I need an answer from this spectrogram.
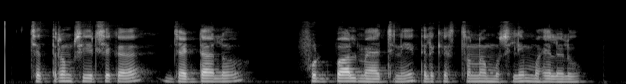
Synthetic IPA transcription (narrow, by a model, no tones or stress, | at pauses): t͡ʃit̪ɾɐmʃiːɾʃɐkɐ | d͡ʒɐɖːaːlo̞ː | pʰuʈ̚baːlmaːt͡ʃnit̪elɐkist̪unːɐmuslimːɐɦilɐlu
